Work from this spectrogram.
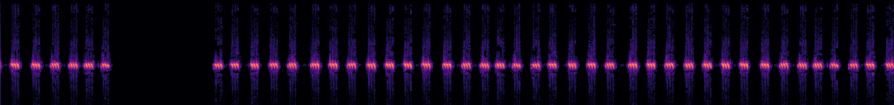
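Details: Cricket chirps, high and short, repeating about four times a second, broken by a pause of over a second before the regular chirping resumes and continues to the end.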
